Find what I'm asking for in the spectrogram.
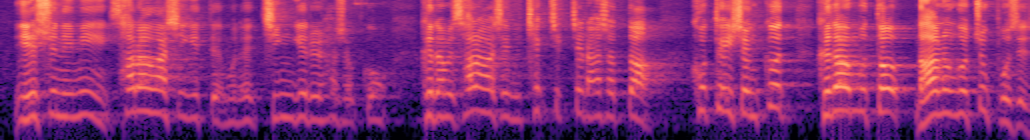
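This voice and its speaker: A man in his thirties preaching a sermon as pastor, animated, calling out to his congregation and waiting for replies. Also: very high-pitched. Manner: animated, call-and-response with the congregation.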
